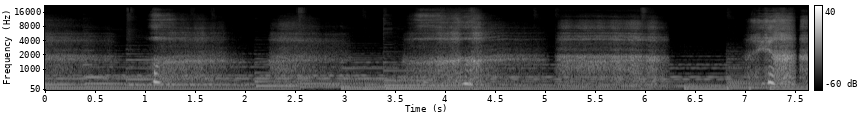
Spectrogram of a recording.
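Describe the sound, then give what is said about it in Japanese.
Quiet, slow deep breathing alone, several breathy inhales and exhales following one another, with soft snorting air at the nose. “まずは深呼吸をして”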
